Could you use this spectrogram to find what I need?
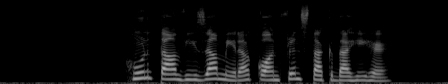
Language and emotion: Punjabi, neutral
